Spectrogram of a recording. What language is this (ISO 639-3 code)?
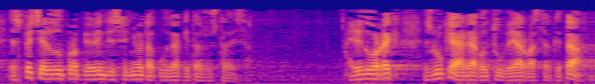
eus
